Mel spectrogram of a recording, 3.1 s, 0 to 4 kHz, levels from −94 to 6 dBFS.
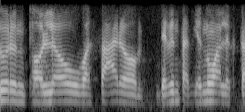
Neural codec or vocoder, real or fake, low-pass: none; real; 3.6 kHz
